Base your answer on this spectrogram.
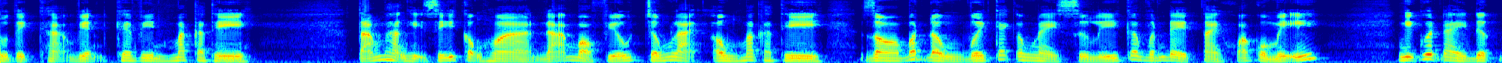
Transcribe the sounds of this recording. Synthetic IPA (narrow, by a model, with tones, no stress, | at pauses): u˧˩t̪ï˨˩k̟̚ha̰ː˧˨vḭ˧˨ənke˧vi˧nmaː˦˥t̚kaː˧t̪ʰi˧ | t̪aː˨˦mha̰ː˧˨ŋḭ˧˨sḭ˧˥kə̰˧˨wŋ͡mɦwaː˨˩ɗa̰ː˧˥ɓɔ˧˩fi˨˦əwt͡ɕə˨˦wŋ͡mla̰ː˧˨jʔə˧wŋ͡mmaː˦˥k̚kaː˧t̪ʰi˧zɔ˧ɓə˦˥t̚ɗə˨˩wŋ͡mvəː˨˦jka˦˥jk̟̚ʔə˧wŋ͡mna˨˩jsɨ˧˩li˨˦kaː˦˥k̚və˨˦nɗe˨˩t̪aː˨˩jxwaː˨˦ku˧˩əmḭ˧˥ | ŋḭ˧˨kwət̚na˨˩jɗɨ˨˩ək̚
